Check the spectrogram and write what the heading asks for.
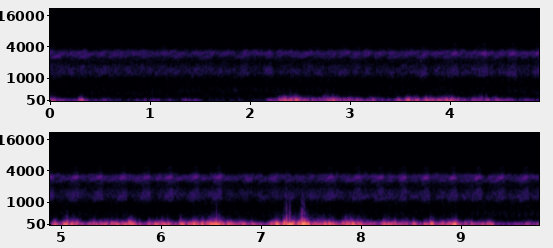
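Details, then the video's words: Frog chorus on a midsummer night along a country road: dense, steady pulsing trill of many frogs calling together, with heavy low rumbling bursts growing louder after the first two seconds. "Cool frog sound"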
